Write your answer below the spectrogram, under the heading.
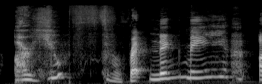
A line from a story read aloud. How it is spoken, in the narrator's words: I gasped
